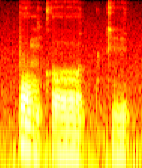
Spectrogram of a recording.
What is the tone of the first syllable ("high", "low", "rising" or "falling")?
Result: falling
